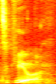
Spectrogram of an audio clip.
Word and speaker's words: Takeelia: So hence the spelling of my name that everyone would like to say, Takeelia. So if the I is silent, it's just Takeelia.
